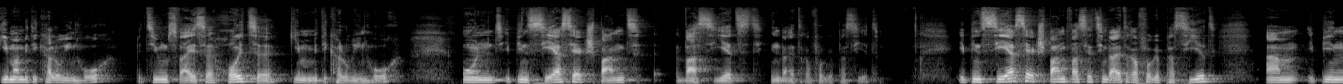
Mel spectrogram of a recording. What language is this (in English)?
German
